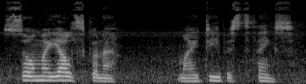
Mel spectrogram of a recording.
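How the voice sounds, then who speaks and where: An actress playing a stoic, loyal female Viking raider in a video game, with a measured, earnest delivery. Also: deep voice, fairly even intonation, a little hiss or hum, low-quality recording. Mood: calm, sincere. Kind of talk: video game drama acting.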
